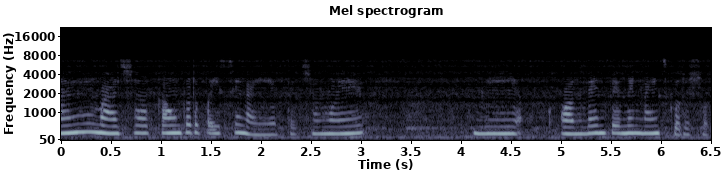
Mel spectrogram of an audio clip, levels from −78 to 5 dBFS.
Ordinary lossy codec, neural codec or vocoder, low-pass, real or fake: none; codec, 16 kHz, 16 kbps, FreqCodec, smaller model; 7.2 kHz; fake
